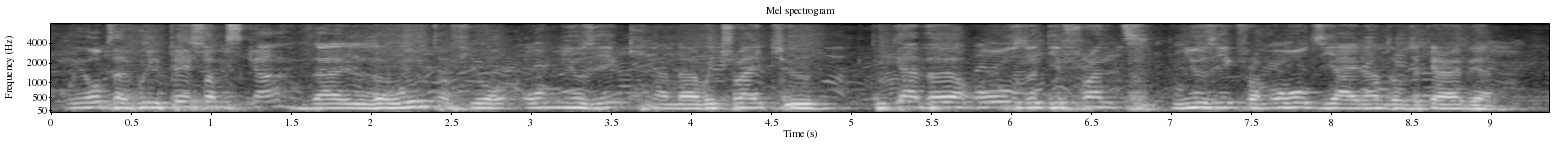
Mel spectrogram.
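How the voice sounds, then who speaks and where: A man with a French accent speaks at a moderate pace and a fairly high pitch. Music plays in the background, and there is audible room echo. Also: fairly even intonation. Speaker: band musician. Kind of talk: stage address to audience. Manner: halting.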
